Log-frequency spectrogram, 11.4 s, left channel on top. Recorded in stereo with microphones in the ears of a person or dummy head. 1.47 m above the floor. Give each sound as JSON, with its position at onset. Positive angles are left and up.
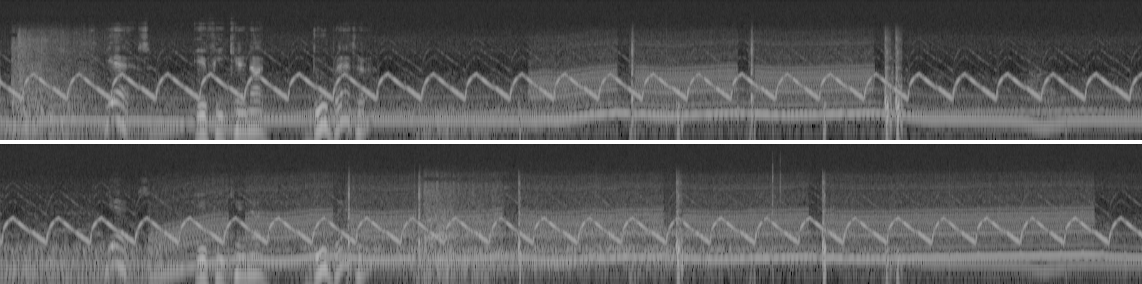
{"t": 1.0, "sound": "a man speaking", "side_deg": 60}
